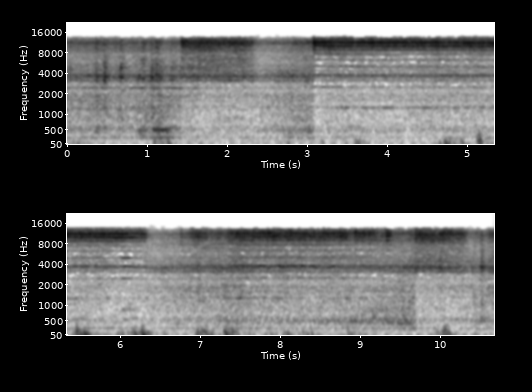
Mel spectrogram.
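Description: Sawmill log-processing machinery running: a steady high hiss over the machine noise, with a run of low knocks and thuds about five to seven and a half seconds in.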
